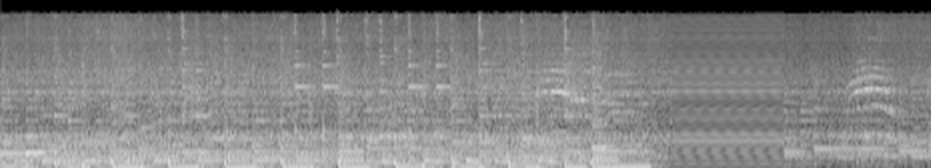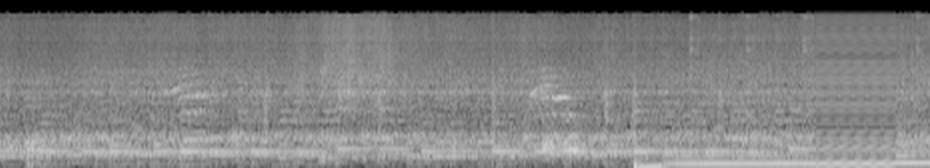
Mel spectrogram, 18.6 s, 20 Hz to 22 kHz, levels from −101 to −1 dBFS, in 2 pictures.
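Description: At 6.73 to 7.83 s and again at 17.46 to 18.25 s, a system hang loop repeats one 23.2 ms buffer, fitting 1024 samples, as a 43 Hz buzz, swallowing roughly a second of audio the first time and about 0.7 s the second.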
